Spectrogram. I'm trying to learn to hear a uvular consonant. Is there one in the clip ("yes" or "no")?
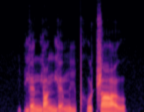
no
